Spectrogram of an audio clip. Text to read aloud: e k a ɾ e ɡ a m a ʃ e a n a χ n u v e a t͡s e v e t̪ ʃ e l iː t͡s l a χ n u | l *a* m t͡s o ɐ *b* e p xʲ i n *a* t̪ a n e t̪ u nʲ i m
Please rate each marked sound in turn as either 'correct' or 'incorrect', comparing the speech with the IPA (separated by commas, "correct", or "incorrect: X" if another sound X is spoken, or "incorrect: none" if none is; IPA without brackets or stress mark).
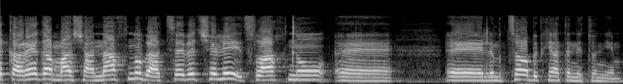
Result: incorrect: i, correct, correct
